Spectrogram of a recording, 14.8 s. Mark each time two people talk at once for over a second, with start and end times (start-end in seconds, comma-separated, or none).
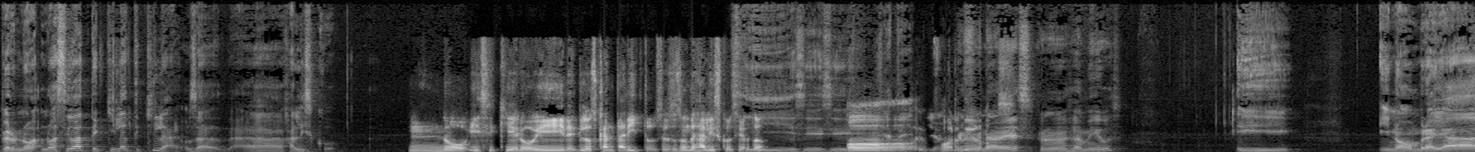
8.4-10.2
